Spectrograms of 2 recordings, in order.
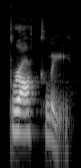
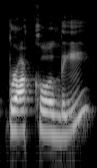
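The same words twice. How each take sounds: First: The word is said with two syllables. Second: The word is said with three syllables. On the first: The speaker calls it right. "it only has two syllables" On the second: The speaker calls it wrong. "we don't say broccoli"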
